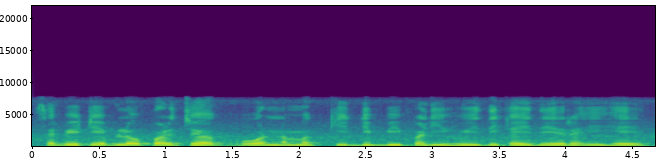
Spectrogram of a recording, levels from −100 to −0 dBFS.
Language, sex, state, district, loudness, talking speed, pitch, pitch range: Hindi, male, Uttar Pradesh, Lalitpur, -17 LUFS, 180 wpm, 145 Hz, 145-150 Hz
